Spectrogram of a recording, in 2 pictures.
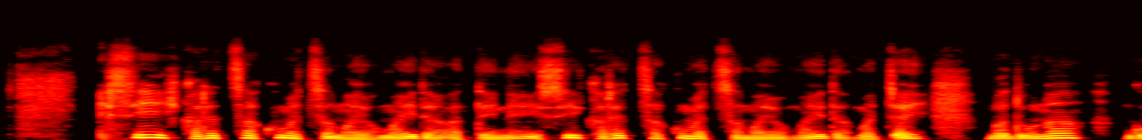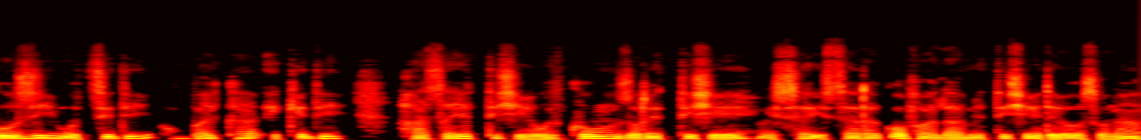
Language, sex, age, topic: Gamo, male, 18-24, government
